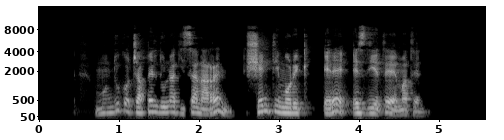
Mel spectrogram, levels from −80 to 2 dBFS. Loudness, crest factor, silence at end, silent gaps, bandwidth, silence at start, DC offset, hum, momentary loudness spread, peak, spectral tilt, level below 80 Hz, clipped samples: -26 LUFS; 20 dB; 0.8 s; 2.47-2.53 s, 3.47-3.52 s; 9.6 kHz; 0.7 s; under 0.1%; none; 11 LU; -6 dBFS; -4.5 dB/octave; -68 dBFS; under 0.1%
